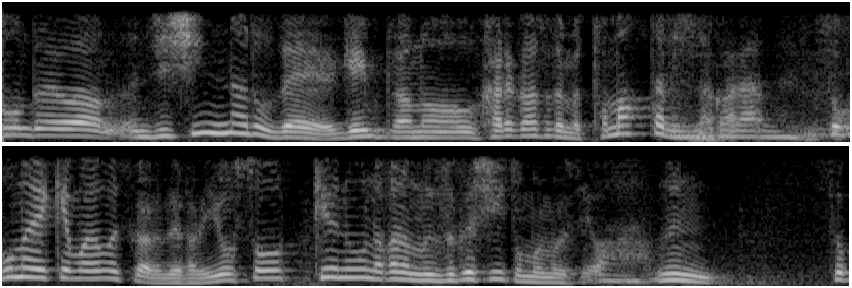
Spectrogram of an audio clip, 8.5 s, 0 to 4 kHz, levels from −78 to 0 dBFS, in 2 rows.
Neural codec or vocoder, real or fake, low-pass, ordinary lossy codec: codec, 16 kHz, 0.5 kbps, X-Codec, WavLM features, trained on Multilingual LibriSpeech; fake; 3.6 kHz; none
